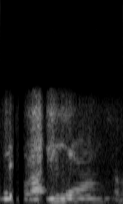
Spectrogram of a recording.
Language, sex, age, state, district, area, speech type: Dogri, male, 30-45, Jammu and Kashmir, Reasi, urban, conversation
